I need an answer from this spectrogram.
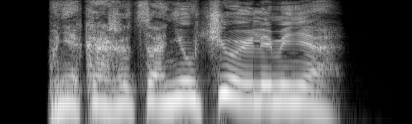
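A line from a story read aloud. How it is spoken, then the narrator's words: Desperate yell. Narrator (Russian): отчаянно заорал он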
